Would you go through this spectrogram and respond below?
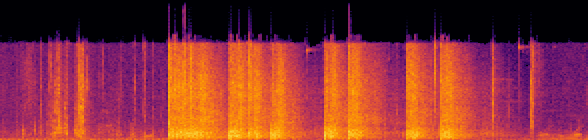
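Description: Handgun shots crack out in rapid volleys during a combatives shooting drill, several loud close bursts of overlapping fire from multiple shooters with faint voices between.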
